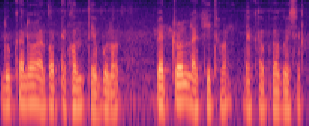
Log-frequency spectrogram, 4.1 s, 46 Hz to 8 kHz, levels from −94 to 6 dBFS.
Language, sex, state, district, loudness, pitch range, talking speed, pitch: Assamese, male, Assam, Sonitpur, -21 LUFS, 100-120 Hz, 160 wpm, 110 Hz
